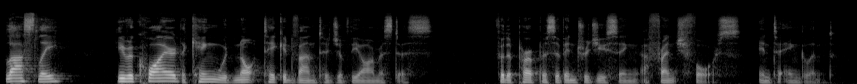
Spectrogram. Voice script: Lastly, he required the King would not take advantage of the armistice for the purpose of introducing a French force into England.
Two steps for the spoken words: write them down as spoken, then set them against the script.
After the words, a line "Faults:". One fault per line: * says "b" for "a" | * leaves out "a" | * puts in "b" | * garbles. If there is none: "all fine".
Lastly, he required the King would not take advantage of the armistice for the purpose of introducing a French force into England.
Faults:
all fine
